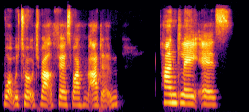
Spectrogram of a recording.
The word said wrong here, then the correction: Hedley: Is it Handley or is it Hadley? Have I just been saying a name wrong this whole time? Hedley. Fucking hell. Hedley.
